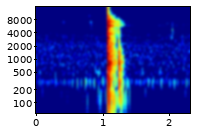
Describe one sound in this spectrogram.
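A glass is set down on a table with a dull knock.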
